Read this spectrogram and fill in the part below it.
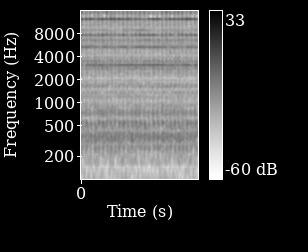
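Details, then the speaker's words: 1935 Westclox Sleep-Meter alarm clock after mainspring replacement, bell refitted: bright fast even ring about ten strikes a second holding steady; alarm bell working properly, only the second time in decades. "This alarm has been heard for the second time in, like, I don't know, 20, 30, 40 years. I don't know when the last time this was messed with, other than 2 months ago. But now we have the alarm actually running."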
